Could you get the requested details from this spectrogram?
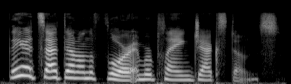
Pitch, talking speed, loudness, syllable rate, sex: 255 Hz, 245 wpm, -17 LUFS, 5.2 syllables/s, female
